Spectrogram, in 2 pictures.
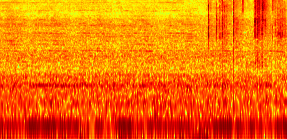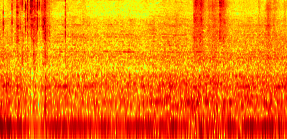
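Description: Steady low hum of a running fan, with brief crinkling of packaging being handled twice, about two to three seconds in and again near the end.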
